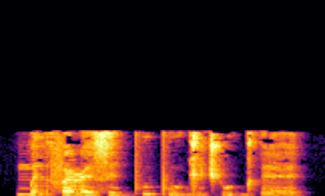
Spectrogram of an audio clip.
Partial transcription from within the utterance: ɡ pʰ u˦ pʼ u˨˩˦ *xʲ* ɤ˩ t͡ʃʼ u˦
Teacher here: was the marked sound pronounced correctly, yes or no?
no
